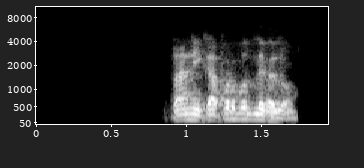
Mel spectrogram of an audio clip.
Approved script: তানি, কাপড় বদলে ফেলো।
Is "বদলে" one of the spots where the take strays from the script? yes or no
no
